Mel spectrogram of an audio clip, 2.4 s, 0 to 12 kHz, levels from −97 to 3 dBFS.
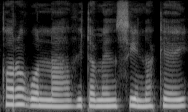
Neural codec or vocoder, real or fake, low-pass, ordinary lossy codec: vocoder, 24 kHz, 100 mel bands, Vocos; fake; none; none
